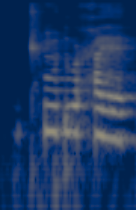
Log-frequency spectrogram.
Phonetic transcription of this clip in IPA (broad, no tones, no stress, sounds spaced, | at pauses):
cʰ ũ ɗ u ħ ɛ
